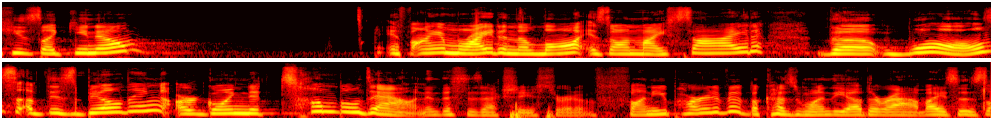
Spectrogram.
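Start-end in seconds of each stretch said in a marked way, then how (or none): 0.4-7.1 loud, high, exasperated declaration; frustrated. Acted. Frustrated rabbi calling on the walls to prove him right, loud exasperation. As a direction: raise your voice and insist. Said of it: "is getting really frustrated".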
